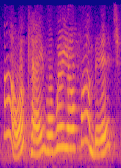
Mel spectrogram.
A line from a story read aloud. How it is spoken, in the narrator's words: smiled cheerfully and said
